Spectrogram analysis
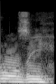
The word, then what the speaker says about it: Woolsey: Hey, my name is Woolsey, and for those of you that are wondering, that is pronounced wool like a sweater and Z like a letter.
